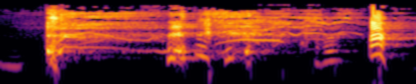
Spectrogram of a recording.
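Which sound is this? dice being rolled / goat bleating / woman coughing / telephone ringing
woman coughing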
